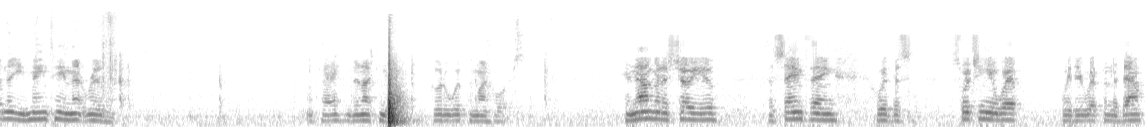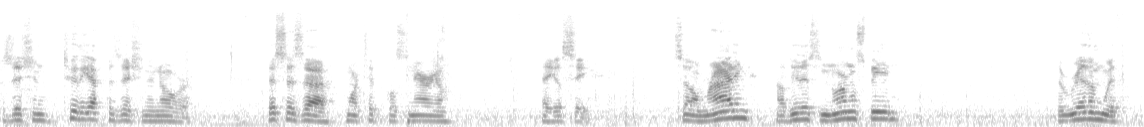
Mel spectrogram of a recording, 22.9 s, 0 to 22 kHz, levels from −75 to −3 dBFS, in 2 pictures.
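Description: A call bitrate drop from 5.96 to 11.77 s leaves the audio coarse and watery with highs cut at 8 kHz, consistent with 48 kbps falling to 9 kbps.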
